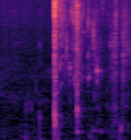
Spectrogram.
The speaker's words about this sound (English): Excuse me. Let me get a little drink of water here.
